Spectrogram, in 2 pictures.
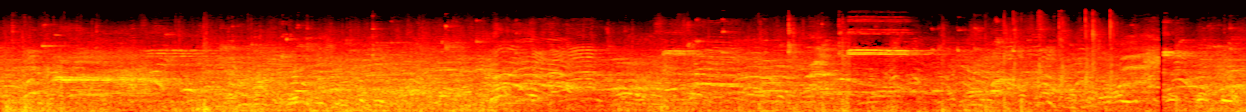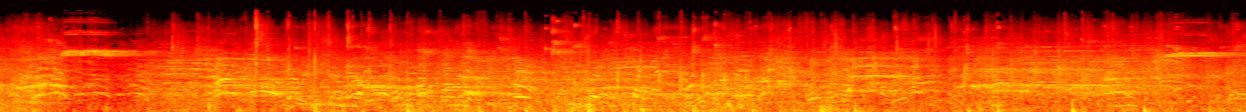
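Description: A youth basketball game in a gym: a basketball bouncing on the hardwood court under constant talking and shouting from players and spectators. Short high referee whistle blasts sound a few times, around a third of the way in, a little past halfway and at the very end.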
